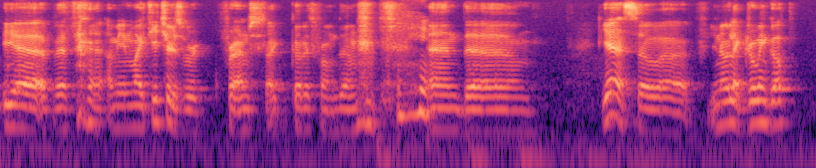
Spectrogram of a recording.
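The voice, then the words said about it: French accent in English. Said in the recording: “some people tell me I have quite a French accent ... It does sound quite French.”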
